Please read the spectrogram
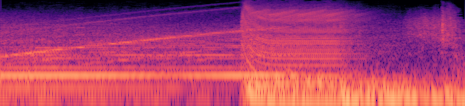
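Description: Electronic intro music: a synth tone sweeps steadily upward over held chord tones, then about a second in it breaks off into a sudden loud hit with a falling pitch that quickly thins out.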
